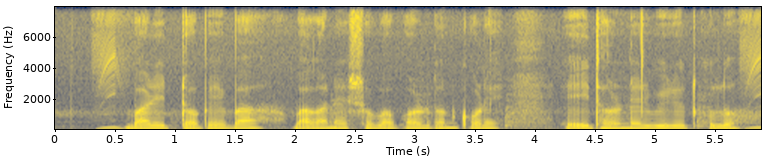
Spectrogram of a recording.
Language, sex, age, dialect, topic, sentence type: Bengali, male, 51-55, Rajbangshi, agriculture, question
